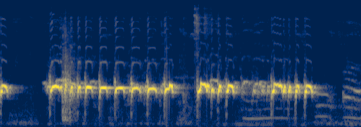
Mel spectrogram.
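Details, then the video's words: Local zebra dove lure song meant to get other zebra doves calling: two long, bubbling trilled coo phrases with a sharp rhythmic pulse, then a faint lower tone near the end. "pancingan perkutut lokal gacor AMPUH pandai BIKIN semua BURUNG PERKUTUT GACOR RAJIN BUNYI"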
